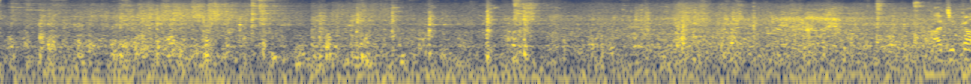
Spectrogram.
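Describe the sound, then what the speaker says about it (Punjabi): Inside a passenger train running from Jalandhar to Sultanpur Lodhi, a constant loud rumble and rattle of the carriage rolls on with a faint clickety-clack of wheels, and muffled voices sit beneath the noise. "ਕਾਫੀ ਦਿਨਾਂ ਬਾਅਦ ਟ੍ਰੇਨ ਦਾ ਸਫ਼ਰ ਕਰ ਰਹੇ ਹਾਂ।"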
